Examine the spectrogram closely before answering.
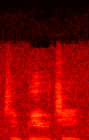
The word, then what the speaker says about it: Djibouti: Okay, D is for Djibouti.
